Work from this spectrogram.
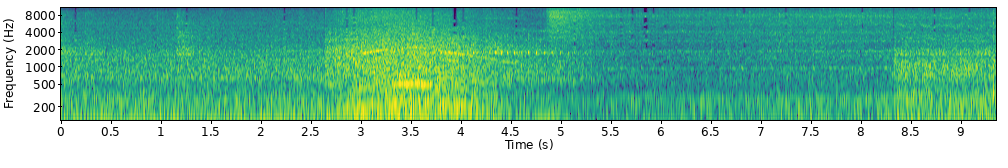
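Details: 2021 Scania G410, methane-fuelled 13 L OC13, under 500,000 km, after rebuild of overheat-cracked heads and broken liners from running without coolant: a smooth, quiet, even idle with fan and air hiss on top. Normal idle.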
